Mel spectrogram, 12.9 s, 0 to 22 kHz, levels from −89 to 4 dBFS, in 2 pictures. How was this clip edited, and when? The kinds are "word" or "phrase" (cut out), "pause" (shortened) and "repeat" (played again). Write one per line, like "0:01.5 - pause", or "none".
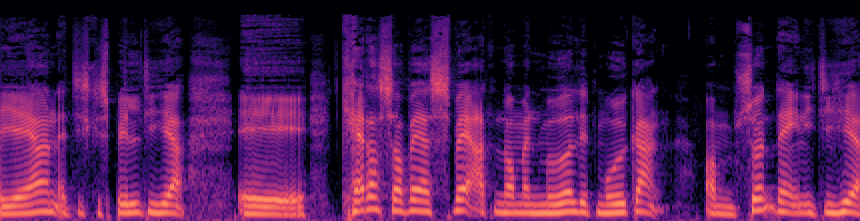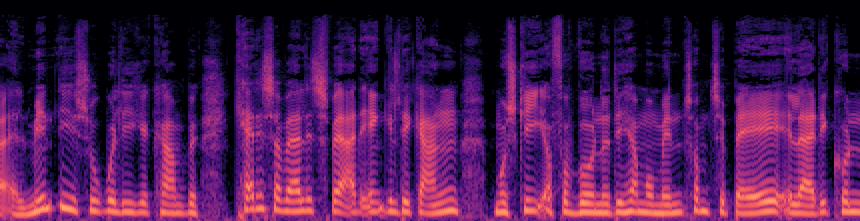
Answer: none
